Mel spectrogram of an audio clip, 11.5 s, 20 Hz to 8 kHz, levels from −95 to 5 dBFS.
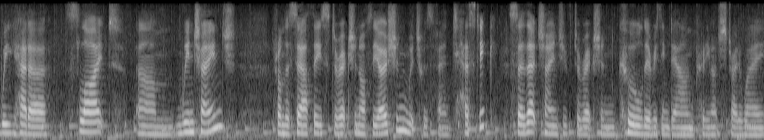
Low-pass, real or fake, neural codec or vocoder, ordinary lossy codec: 7.2 kHz; real; none; MP3, 48 kbps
